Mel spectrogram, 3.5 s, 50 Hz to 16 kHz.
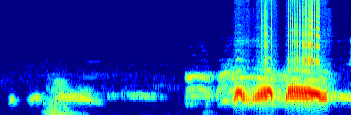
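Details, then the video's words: Spotted dove decoy cooing to lure others: faint low murmurs and a brief knock at first, then a loud two-part coo, a throaty note and a longer steady one, ending in a fading low tail. "Tiếng Chim Cu Gáy Kích Bổi Nhanh nổi Hiệu Quả #5 || Chim Cu Gáy Mồi"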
